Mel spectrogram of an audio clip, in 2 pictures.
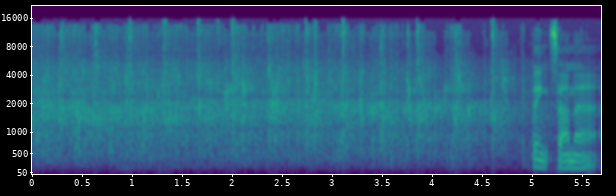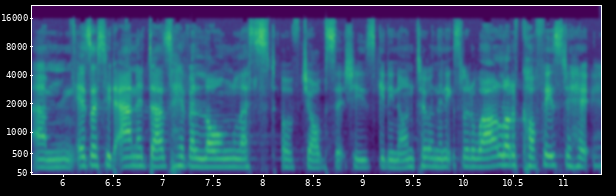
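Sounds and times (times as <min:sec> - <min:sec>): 
audience applause: 0:00.0 - 0:05.1
speech: 0:05.0 - 0:11.3.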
